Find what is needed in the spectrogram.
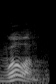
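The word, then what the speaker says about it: Willem: Right, Originally, Wilhem. when I got the nickname, I spelled it phonetically, and then I found out later that it's a very common Dutch name.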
